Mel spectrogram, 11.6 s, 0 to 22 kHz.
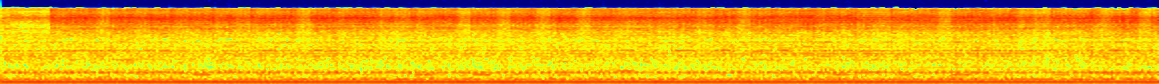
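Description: Piaggio Ape 50's small two-stroke single-cylinder engine running at a steady pitch while the three-wheeler is driven along, a constant drone that neither rises nor falls.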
